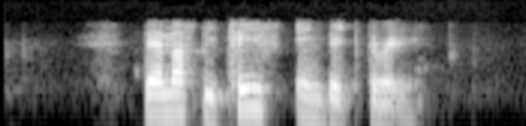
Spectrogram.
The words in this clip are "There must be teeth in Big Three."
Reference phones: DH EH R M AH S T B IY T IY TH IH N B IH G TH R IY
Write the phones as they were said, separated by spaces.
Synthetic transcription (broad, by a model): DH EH M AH S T B IY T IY F IH N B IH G TH R IY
